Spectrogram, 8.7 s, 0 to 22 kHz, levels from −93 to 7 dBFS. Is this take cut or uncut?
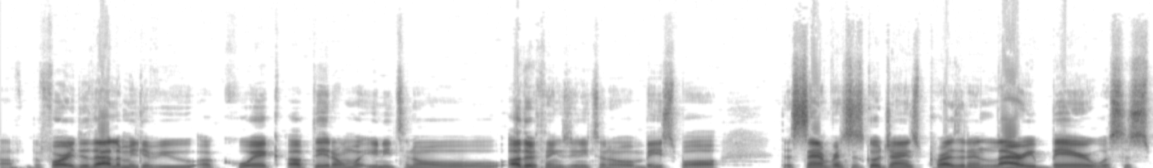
cut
